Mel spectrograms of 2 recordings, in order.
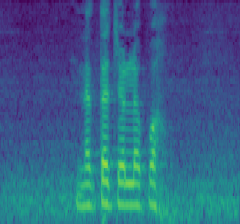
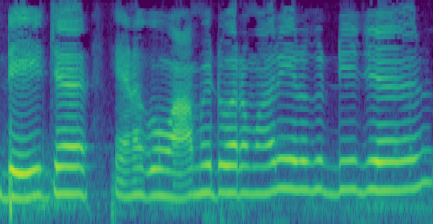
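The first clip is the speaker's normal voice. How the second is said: high, slow mock-crying wail; tearful whining schoolgirl; 6 semitones higher, slower than usual. Sheela tells teacher she feels sick, crying whine. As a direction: wail it to teacher, dragging every word. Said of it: "எதுக்குடி அழுவுற?".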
